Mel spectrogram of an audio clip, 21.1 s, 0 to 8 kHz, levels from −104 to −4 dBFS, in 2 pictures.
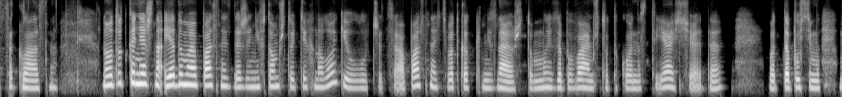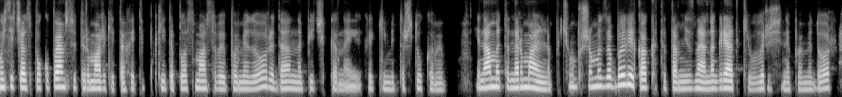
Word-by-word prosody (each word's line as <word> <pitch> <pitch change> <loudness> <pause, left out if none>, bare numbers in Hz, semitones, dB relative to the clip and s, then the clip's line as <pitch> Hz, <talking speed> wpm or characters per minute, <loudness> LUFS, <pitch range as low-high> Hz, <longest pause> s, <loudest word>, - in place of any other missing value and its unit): согласна. 200 -1 -1 0.6
Но 255 - +4
вот 265 - +6
тут, 310 -2 -1
конечно, 295 -4 +7
я 255 +2 +9
думаю, 275 -1 +7
опасность 255 -3 +3
даже 215 0 -2
не 215 +1 -1
в - - -12
том, 230 +1 +1
что 210 -3 -5
технологии 220 +5 -2
улучшатся, 190 0 -6
опасность 235 -4 -1
вот 200 - -2
как, 200 0 -1
не 195 0 -4
знаю, 190 -3 +2
что 185 - -5
мы 200 +2 -2
забываем, 195 0 0
что 185 - -11
такое 185 0 -5
настоящее, 200 +4 -3
да? 180 +3 -3 0.6
Вот, 185 -1 0
допустим, 200 0 +3
мы 185 - -1 0.2
мы 210 - +3
сейчас 205 -2 +1
покупаем 200 +2 +2
в - - -5
супермаркетах 180 -5 -2
эти 175 +2 -9
какие-то 180 -1 -5
пластмассовые 180 -1 -3
помидоры, 175 +4 -2
да, 175 +2 -1
напичканные 170 0 -7
какими-то 165 -2 -9
штуками, 160 -4 -8 0.4
и - - -4
нам 210 +2 +6
это 215 -1 -2
нормально. 200 -5 +2
Почему? 110 - -8
Потому - - -11
что 215 - -3
мы 235 +1 +1
забыли, 255 +3 +4
как 205 -3 0
это 185 - -13
там, 175 0 -1
не 180 0 -3
знаю, 180 -2 +1
на 180 - 0
грядке 190 -3 +1
выращенный 165 0 -6
помидор. 165 +4 -4
195 Hz, 175 wpm, -23 LUFS, 180-220 Hz, 0.6 s, я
